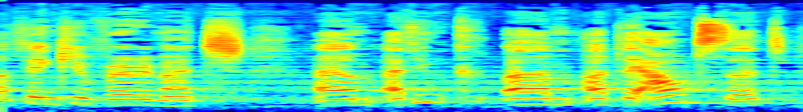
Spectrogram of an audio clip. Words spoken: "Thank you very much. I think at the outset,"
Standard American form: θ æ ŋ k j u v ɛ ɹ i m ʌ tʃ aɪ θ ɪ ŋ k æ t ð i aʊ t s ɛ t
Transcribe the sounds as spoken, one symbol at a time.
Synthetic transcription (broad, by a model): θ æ ŋ k j u v ɛ ɹ i m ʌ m aɪ θ ɪ ŋ k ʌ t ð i aʊ t s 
